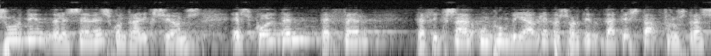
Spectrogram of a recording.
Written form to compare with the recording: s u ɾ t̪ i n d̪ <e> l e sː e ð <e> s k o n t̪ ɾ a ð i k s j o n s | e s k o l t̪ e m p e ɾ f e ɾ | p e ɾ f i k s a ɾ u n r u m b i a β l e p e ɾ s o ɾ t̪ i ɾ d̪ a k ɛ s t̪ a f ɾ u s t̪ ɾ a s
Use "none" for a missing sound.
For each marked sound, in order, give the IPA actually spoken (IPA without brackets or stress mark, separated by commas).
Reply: e, e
